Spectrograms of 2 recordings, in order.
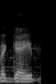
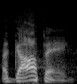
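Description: First: It is said as the English word for open-mouthed. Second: It is said as the Greek word for love. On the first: The mouth is wide open. The speaker calls it wrong. "not agape because your mouth is wide open" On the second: The purest form of love. The speaker calls it right. "Agape is what he was talking about"

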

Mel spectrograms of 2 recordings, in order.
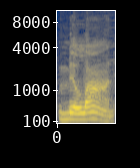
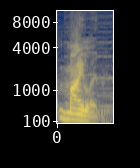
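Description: First: It is said like the Italian city's name. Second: It is said the local Indiana way. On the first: "it looks like it should be pronounced Milan, as in Milan, Italy" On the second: "in Indiana, they pronounce it Milan"

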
